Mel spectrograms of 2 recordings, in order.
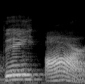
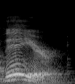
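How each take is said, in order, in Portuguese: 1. Duas palavras separadas são ditas por extenso. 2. As duas palavras se fundem em uma sílaba contraída. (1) "em vez de falar they are" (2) "eu posso falar they're"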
